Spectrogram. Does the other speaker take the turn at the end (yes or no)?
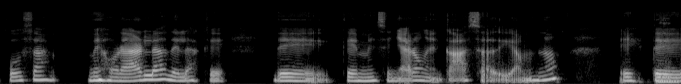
yes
